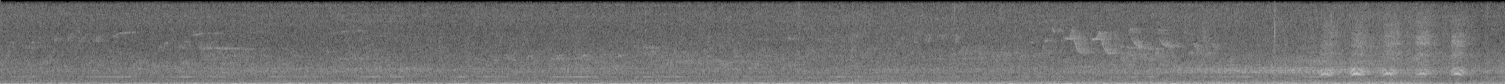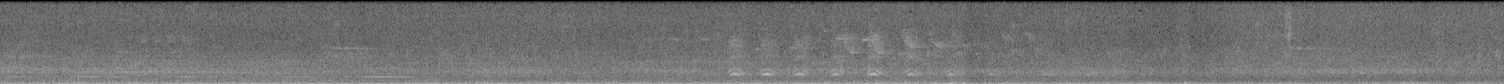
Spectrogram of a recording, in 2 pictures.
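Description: A distant diesel freight locomotive running steadily, a low rumble throughout. Twice, about halfway through and again about three-quarters of the way in, a bird calls in a short run of rapid notes.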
